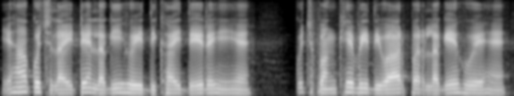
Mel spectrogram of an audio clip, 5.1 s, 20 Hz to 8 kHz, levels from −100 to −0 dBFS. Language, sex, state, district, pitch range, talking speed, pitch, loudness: Hindi, male, Jharkhand, Ranchi, 120-135 Hz, 195 wpm, 125 Hz, -16 LUFS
